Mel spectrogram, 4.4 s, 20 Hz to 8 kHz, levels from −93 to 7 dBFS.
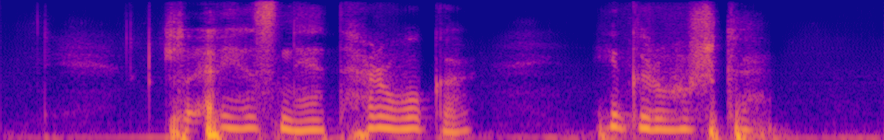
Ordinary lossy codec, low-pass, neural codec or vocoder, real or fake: none; none; codec, 16 kHz, 1 kbps, X-Codec, WavLM features, trained on Multilingual LibriSpeech; fake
